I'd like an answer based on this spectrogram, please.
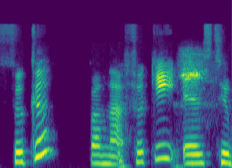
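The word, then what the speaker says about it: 吹: This guy is hiki. Close. This right here is pronounced as fu.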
